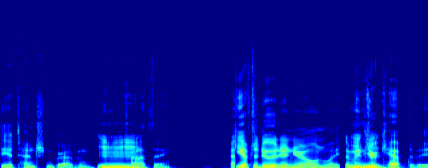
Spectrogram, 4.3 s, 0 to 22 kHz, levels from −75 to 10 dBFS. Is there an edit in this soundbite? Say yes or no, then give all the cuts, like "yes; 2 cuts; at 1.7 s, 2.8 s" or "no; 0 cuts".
yes; 2 cuts; at 2.3 s, 3.4 s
